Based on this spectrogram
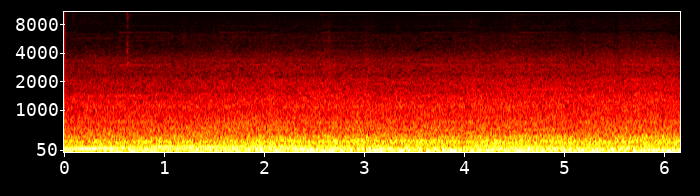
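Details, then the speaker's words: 2008 Mercedes-Benz ML320 diesel, about 172,000 miles, after resoldering the failed wastegate actuator (codes 2359 overboost, 2510 wastegate fault) and replacing dirty air filters: deep, steady drone pulls evenly under throttle, good boost, no power loss or cutback; normal turbo diesel acceleration. "but uh it's making nice Boose pressure now and it doesn't appear to be losing power and it's not cutting back"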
